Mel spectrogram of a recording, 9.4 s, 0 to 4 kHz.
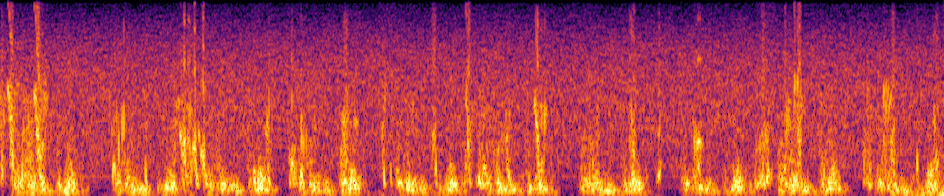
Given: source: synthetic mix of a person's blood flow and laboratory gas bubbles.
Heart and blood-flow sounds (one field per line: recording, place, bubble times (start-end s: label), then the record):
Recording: Doppler ultrasound of blood flow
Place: precordium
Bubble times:
0.00-0.53 s: bubbles
1.07-1.29 s: bubbles
1.44-1.52 s: bubbles
1.70-2.12 s: bubbles
2.51-2.61 s: bubbles
2.64-2.76 s: bubbles
2.87-3.12 s: bubbles
3.40-3.60 s: bubbles
3.80-3.97 s: bubbles
4.32-4.42 s: bubbles
4.61-5.17 s: bubbles
5.33-5.50 s: bubbles
5.88-5.96 s: bubbles
6.29-6.40 s: bubbles
6.57-6.66 s: bubbles
6.94-7.06 s: bubbles
7.55-7.77 s: bubbles
7.81-8.10 s: bubbles
8.22-8.35 s: bubbles
8.63-8.74 s: bubbles
8.79-8.99 s: bubbles
9.11-9.23 s: bubbles
9.33-9.45 s: bubbles
From the record:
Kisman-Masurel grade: 243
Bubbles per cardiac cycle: several, 3 to 8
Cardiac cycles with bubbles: 100%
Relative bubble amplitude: loud (0.450 to 0.775)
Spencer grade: 3 (all of the cardiac periods contain showers or single bubble signals, but not dominating or overriding the cardiac motion signals)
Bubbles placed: anywhere in the cardiac cycle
